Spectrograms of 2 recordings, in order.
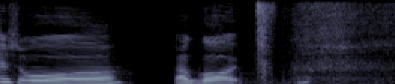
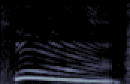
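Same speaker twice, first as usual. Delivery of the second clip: high, loud "woo"; sung whoop; 12 semitones higher, 6 dB louder than usual. Real, not acted. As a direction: let out a high musical whoop. Whoop inside the song.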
